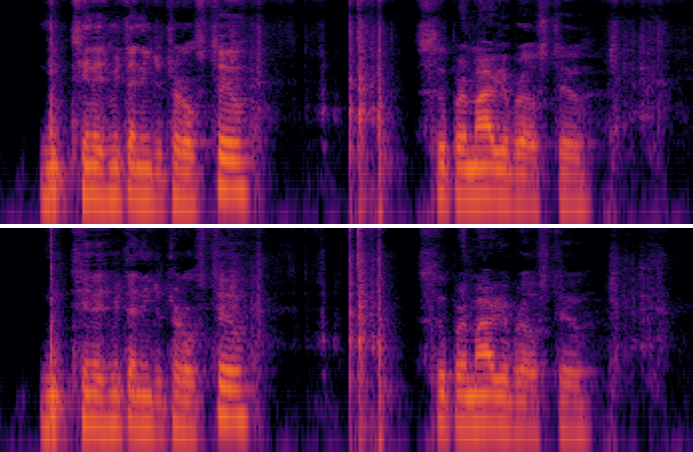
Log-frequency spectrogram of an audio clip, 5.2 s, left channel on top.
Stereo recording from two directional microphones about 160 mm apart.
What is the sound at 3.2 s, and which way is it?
Speech, 10° left (ahead or behind).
